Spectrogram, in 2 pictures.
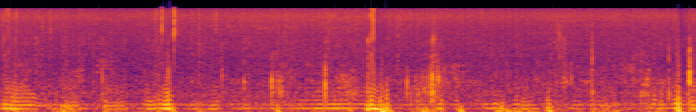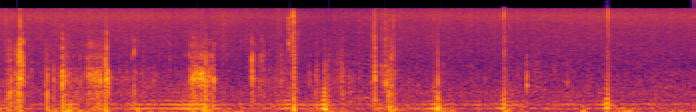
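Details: Honey bees at a hive on the tip of an umbrella: a steady low droning hum runs throughout, broken by frequent sharp clicks and knocks.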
